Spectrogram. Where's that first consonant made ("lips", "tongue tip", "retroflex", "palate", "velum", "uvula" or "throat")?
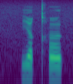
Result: uvula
